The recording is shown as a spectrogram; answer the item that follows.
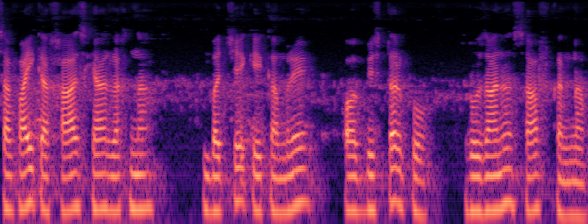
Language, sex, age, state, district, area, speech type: Urdu, male, 30-45, Delhi, North East Delhi, urban, spontaneous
